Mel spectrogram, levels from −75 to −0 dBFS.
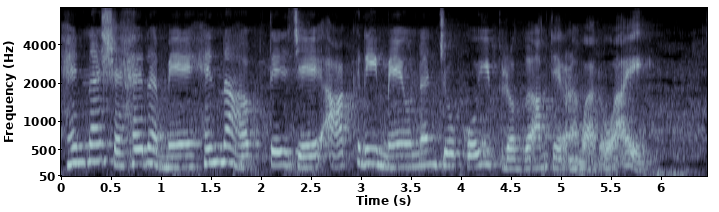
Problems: constant background noise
